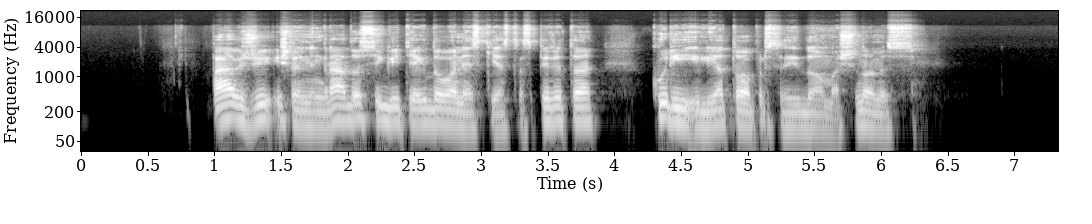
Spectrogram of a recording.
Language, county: Lithuanian, Telšiai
